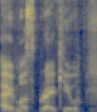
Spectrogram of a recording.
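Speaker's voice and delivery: put-on hushed, breathy voice in a Russian accent. About to pull a card, the speaker decides to be Drago: Drago impression. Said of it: "I need to be Drago".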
